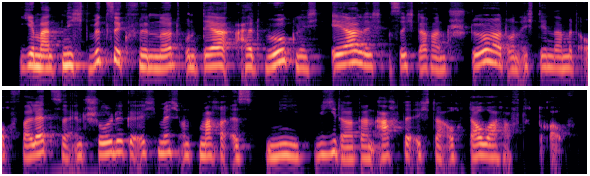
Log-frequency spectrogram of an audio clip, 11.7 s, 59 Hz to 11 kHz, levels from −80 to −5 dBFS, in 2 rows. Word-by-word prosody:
jemand 190 -2 +5
nicht 215 -2 +2
witzig 275 -1 +2
findet 195 +2 0
und 190 0 -4
der 210 +1 +6
halt 200 0 -1
wirklich 190 -5 +2
ehrlich 220 -2 +4
sich 200 +3 -5
daran 180 -2 -3
stört 240 +4 +1
und 175 - -6
ich 200 +1 -9
den 195 0 -4
damit 180 0 -4
auch - - -10
verletze, 200 +2 -1
entschuldige 205 +6 -1
ich 215 +1 -8
mich 220 0 -4
und 190 0 -9
mache 185 -1 -1
es 170 0 -8
nie 180 -1 -2
wieder. 195 -4 -3
Dann 165 +1 -5
achte 180 +1 0
ich 195 -1 -9
da - - -6
auch 175 +1 -9
dauerhaft 180 -1 -2
drauf. - - -12
195 Hz, 170 wpm, -24 LUFS, 180-215 Hz, -, der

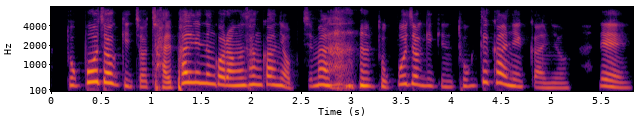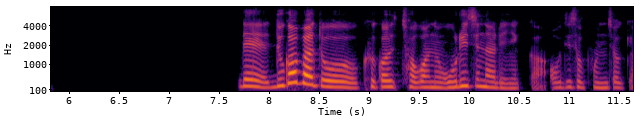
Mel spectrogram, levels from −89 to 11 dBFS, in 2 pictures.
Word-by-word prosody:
독보적이죠. 260 - +3
잘 190 -2 -2
팔리는 345 - +4
거랑은 260 -3 +3
상관이 280 -2 0
없지만 240 +8 -1 0.5
독보적이긴 235 -2 -4
독특하니깐요. 225 - -4 0.3
네. 195 -7 -2 1.9
네. 220 -5 -1
누가 245 - +5
봐도 210 - +2
그거 210 +1 -4
저거는 195 -2 -6
오리지널이니까 190 -5 -6
어디서 185 +3 -12
본 175 0 -11
적이 175 -1 -14
220 Hz, 275 characters per minute, -23 LUFS, 190-265 Hz, 1.9 s, 누가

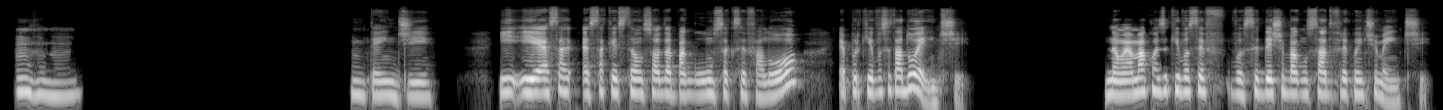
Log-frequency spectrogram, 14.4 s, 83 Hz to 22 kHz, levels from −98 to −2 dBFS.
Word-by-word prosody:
Uhum. 185 -3 -4 2.7
Entendi, 175 -2 -4 0.6
e 205 0 +3
e - - +9
essa 200 +1 +3
essa 195 +2 -1
questão 200 -1 0
só 195 +1 -1
da 190 -1 +2
bagunça 185 0 -1
que - - -15
você 185 - -3
falou, 190 - 0 0.3
é - - -1
porque 210 0 -1
você 210 +3 -5
está 225 0 +4
doente? 130 - +1 1.4
Não 185 -1 +3
é 185 - +7
uma 210 +2 +7
coisa 225 0 -1
que 225 +1 -1
você 210 +1 +1
f 210 - -8
você 190 0 -3
deixe 195 +2 +2
bagunçado 190 -1 +1
frequentemente. 185 -9 -4
190 Hz, 120 wpm, -24 LUFS, 180-210 Hz, 2.7 s, e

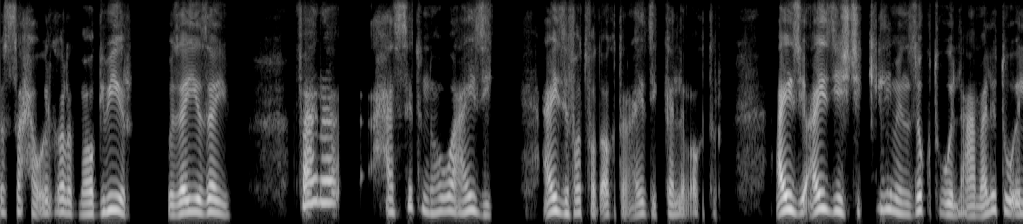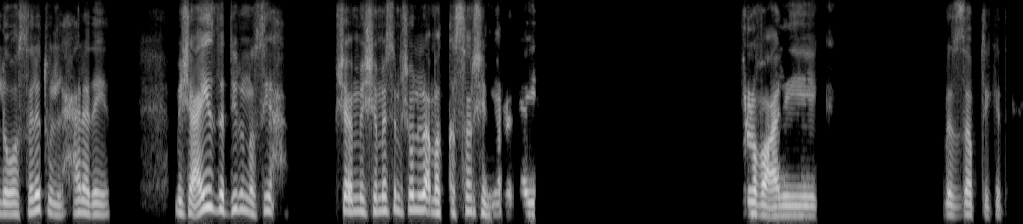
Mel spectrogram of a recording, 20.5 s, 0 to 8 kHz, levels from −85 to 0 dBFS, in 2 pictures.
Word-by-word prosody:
الصح - - -5
وإيه - - -4
الغلط 165 -4 -3
ما 140 - -2
هو 150 - +3
كبير 170 +3 +1 0.3
وزيي 160 +5 +4
زيه، 160 -5 +1 0.7
فأنا 295 -1 +2 0.3
حسّيت 160 - -6
إنّه 160 -3 -6
هو 180 +2 -1
عايز 180 -3 -1
ي 135 - -8 0.5
عايز 165 +1 +3
يفضفض 160 +2 -5
أكتر - - -4
عايز - - -6
يتكلّم - - -7
أكتر، - - -12 0.6
عايز 190 -4 +7
عايز 195 +2 +4
يشتكي 175 +4 -2
لي 205 -1 0
من 155 -5 -3
زوجته 185 -1 -3
واللي 140 -3 -2
عملته 130 +9 -2
واللي 145 -1 0
وصلته 160 +6 +2
للحالة 155 +4 -1
ديّة، 140 -1 -1 0.7
مش 160 - 0
عايزني 210 0 +6
أدّي 195 +2 +1
له 205 - 0
نصيحة 180 +3 -3 0.5
مش - - +1
مش 180 0 +3 0.2
مش 185 0 -3
هاقول 200 0 +4
له: - - +8
"لأ - - +7
ما 160 - +5
تكسرش 175 +3 -1
المرّة 140 0 -4
الجايّة." 145 0 -2 2.1
برافو 150 -3 +5
عليك. 125 +1 +2 1.2
بالضبط 140 +1 -2
كده. - - -12
160 Hz, 150 wpm, -25 LUFS, 145-185 Hz, 2.1 s, له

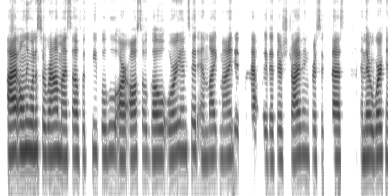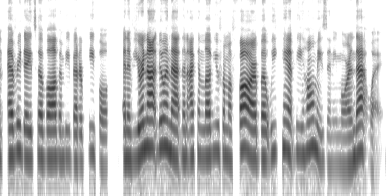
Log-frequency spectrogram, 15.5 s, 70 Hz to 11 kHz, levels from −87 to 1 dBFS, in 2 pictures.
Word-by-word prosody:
I 215 +1 +11
only 220 +1 +2
wanna 225 -1 +1
surround 215 -1 +2
myself 195 0 -1
with 195 -1 -13
people 215 -3 -9
who 215 +1 -8
are 190 -1 +2
also 200 +1 -2
goal-oriented 205 +4 -3
and 185 0 -9
like-minded 195 -1 -2 0.3
that 180 -1 +2
way 180 - -5
that 180 0 -5
they're 190 0 -3
striving 200 +3 0
for 190 -1 -7
success, 190 0 -1 0.3
and 190 -1 -8
they're 190 0 +1
working 200 -1 +2
every 195 +3 0
day 190 -2 -2
to 190 +1 -5
evolve 190 0 +1
and 185 0 -11
be 190 0 -14
better 175 -1 -6
people, 175 -7 -11 0.3
and 185 0 -3
if 180 -1 -7
you're 195 +5 +2
not 245 -1 +7
doing 250 0 0
that, 195 -2 +4
then 190 -1 -8
I 195 +2 +2
can 200 -1 -15
love 195 +1 -1
you 220 0 -11
from 205 -2 -10
afar, 200 +2 +4
but 185 -1 -4
we 215 +2 -12
can't 215 -4 -2
be 210 -1 -13
homies 220 -7 -5
anymore 160 -1 -11
in 165 +4 -6
that 215 -2 +3
way. 150 -2 -15
195 Hz, 205 wpm, -24 LUFS, 185-215 Hz, 0.3 s, I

